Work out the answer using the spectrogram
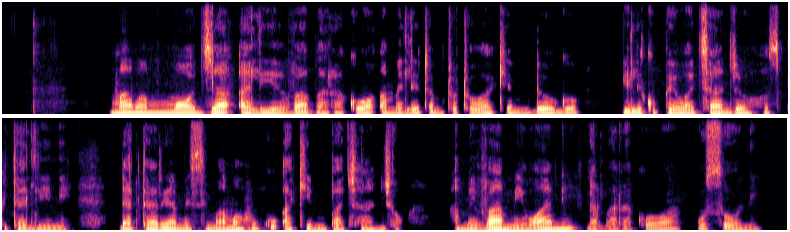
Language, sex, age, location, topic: Swahili, male, 18-24, Wajir, health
